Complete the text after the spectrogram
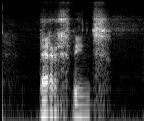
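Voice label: "bergwind", Dutch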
